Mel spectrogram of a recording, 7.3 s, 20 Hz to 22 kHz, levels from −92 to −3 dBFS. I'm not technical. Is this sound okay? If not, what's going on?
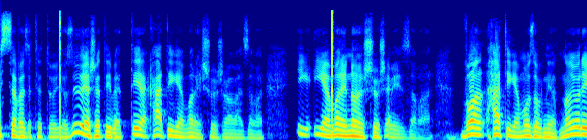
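No. There are two kinds of fault in this speech.

The first is compressed frames skipped. At 0.35 to 0.38 s, and again at 4.85 to 4.88 s just after "van egy nagyon sős", the sound jumps ahead. Small chunks of the compressed audio never get played. They are missing or were rejected as damaged. The first jump loses about 50 ms and the second about 70 ms.

The second is an uninitialised buffer. At 0.74 s, right before "az ő", and at 4.14 s, right before "van egy nagyon sős", there is a very short, loud crack. The player sent out a block of memory before any real audio had been written into it, so leftover junk came out as sound. The first crack lasts about 5 ms and the second about 10 ms.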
